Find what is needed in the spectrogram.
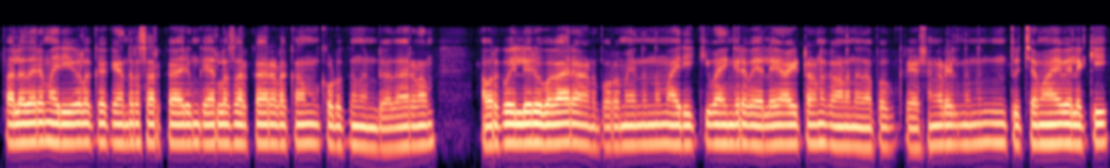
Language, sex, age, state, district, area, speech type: Malayalam, female, 18-30, Kerala, Wayanad, rural, spontaneous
